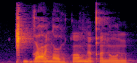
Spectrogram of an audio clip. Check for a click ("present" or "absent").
present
